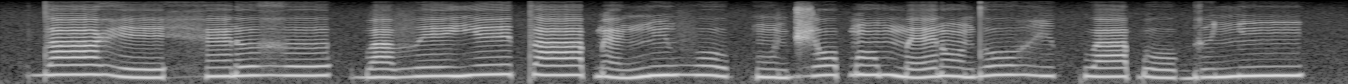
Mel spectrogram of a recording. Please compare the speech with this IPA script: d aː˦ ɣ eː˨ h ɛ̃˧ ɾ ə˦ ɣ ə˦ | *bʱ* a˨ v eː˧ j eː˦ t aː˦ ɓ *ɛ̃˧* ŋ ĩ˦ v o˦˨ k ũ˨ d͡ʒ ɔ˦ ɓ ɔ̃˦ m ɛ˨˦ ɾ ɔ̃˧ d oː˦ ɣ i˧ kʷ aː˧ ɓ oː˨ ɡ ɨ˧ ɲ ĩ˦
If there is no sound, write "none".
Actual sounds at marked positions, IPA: b, ɛ̃˨

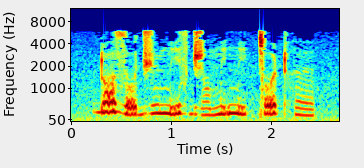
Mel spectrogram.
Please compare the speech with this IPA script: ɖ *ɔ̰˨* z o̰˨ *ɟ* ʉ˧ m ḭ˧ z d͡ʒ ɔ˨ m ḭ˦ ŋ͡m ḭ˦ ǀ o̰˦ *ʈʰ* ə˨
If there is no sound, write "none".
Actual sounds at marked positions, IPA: ɔ̰˦, d͡ʒ, ʈʰ

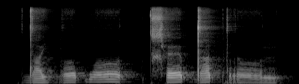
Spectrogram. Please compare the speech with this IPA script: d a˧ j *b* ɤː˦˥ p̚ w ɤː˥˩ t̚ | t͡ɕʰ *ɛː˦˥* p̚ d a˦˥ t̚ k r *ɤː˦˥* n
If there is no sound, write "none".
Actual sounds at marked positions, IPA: b, ɛː˦˥, ɤː˧

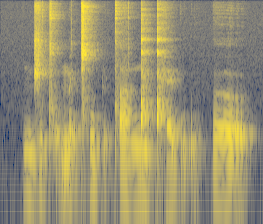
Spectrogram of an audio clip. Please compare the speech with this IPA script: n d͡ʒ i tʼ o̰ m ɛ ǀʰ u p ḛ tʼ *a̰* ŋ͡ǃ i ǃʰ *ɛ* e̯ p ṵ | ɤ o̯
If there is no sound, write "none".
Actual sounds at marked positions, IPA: a, ɛ

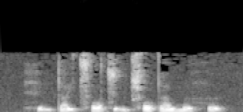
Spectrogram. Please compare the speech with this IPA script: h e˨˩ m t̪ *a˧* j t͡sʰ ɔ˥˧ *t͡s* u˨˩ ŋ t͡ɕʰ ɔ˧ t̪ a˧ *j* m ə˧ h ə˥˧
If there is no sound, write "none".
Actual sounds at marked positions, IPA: a˧, t͡s, w

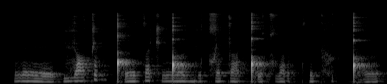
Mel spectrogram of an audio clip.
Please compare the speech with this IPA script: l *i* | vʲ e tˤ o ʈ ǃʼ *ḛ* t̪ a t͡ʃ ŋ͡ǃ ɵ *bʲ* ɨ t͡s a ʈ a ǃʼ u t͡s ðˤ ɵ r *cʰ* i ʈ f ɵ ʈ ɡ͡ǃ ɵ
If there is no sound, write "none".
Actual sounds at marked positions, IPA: e, e, bʲ, t̪ʰ

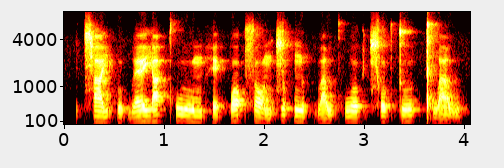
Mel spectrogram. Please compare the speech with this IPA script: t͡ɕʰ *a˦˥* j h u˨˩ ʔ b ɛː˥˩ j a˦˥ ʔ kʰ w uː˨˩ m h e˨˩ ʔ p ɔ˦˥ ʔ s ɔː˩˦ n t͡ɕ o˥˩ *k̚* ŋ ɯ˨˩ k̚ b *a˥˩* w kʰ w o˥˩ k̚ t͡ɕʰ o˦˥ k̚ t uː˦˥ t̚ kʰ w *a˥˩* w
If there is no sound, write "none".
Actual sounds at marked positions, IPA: a˧, k̚, a˨˩, a˨˩

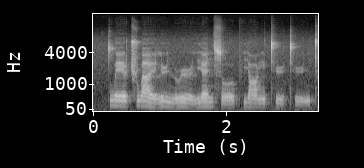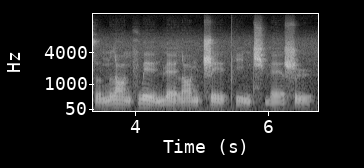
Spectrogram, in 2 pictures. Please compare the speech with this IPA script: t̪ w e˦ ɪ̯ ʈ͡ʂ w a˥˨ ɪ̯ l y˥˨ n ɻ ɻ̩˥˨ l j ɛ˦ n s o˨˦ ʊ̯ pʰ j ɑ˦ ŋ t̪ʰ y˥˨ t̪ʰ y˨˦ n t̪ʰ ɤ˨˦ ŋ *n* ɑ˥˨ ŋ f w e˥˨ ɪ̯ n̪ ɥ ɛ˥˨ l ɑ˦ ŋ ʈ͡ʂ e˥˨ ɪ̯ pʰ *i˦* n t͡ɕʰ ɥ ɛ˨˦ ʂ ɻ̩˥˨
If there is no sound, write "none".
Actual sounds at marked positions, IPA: l, i˥˨

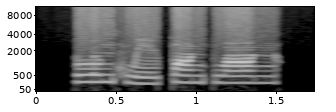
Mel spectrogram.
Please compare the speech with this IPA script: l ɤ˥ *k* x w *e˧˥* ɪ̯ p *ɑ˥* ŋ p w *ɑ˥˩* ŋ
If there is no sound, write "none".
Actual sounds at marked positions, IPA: ŋ, e˧˥, ɑ˥, ɑ˥

